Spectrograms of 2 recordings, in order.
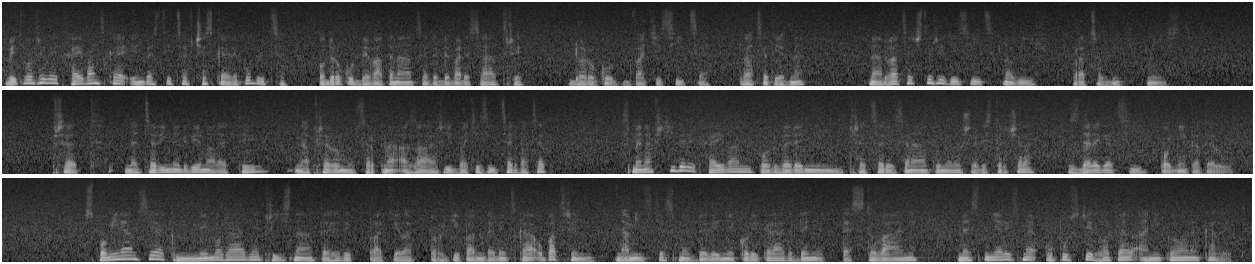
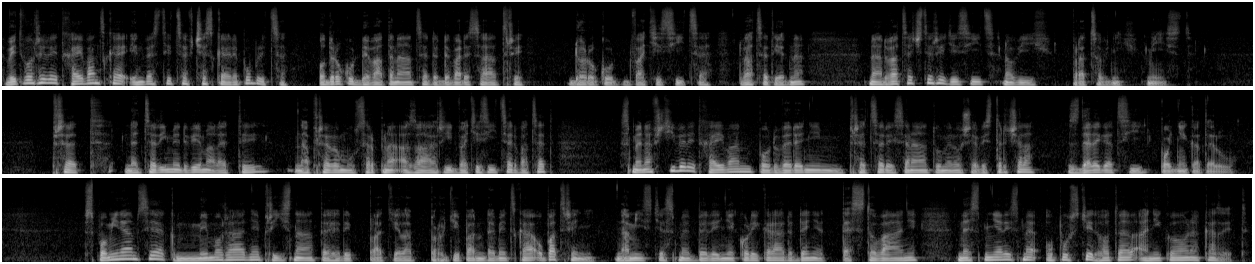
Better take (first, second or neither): second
